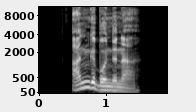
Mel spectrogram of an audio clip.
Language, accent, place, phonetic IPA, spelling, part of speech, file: German, Germany, Berlin, [ˈanɡəˌbʊndənɐ], angebundener, adjective, De-angebundener.ogg
- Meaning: inflection of angebunden: 1. strong/mixed nominative masculine singular 2. strong genitive/dative feminine singular 3. strong genitive plural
